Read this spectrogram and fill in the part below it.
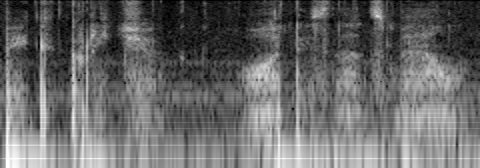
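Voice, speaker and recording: A woman performing a whispered ASMR roleplay as an evil doctor who dotes on and scolds a monster creation, coaxing and repeating phrases. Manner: slow, repetitive, coaxing delivery.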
